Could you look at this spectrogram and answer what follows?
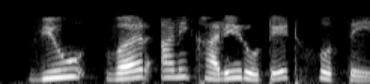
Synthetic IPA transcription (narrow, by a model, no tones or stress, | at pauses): ʋjuʋəɾaɽ̃ikʰaliːɾoʈeʈhot̪e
